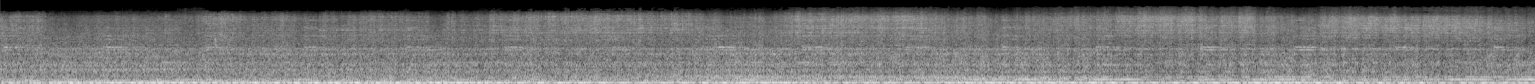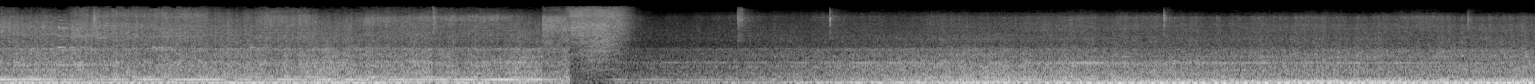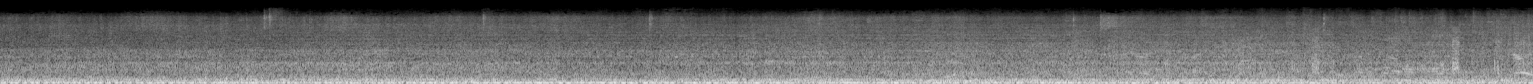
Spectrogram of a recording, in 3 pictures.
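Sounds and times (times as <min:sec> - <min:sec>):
diesel locomotive engine: 0:00.0 - 0:46.0
train cars rumbling over rails: 0:00.0 - 0:46.0
faint rail clicks: 0:26.9 - 0:27.2, 0:33.3 - 0:33.6, 0:37.1 - 0:37.4, 0:42.9 - 0:46.0.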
